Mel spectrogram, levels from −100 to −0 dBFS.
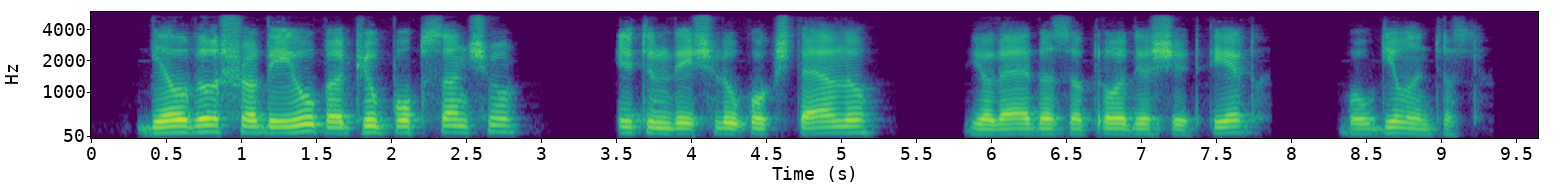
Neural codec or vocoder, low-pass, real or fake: codec, 16 kHz, 0.5 kbps, FunCodec, trained on LibriTTS, 25 frames a second; 5.4 kHz; fake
